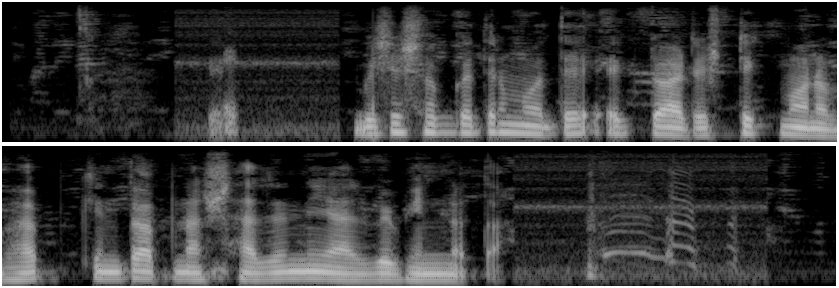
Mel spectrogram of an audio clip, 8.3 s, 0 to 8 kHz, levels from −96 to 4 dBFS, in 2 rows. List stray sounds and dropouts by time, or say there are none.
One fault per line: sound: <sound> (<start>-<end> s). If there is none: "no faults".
sound: laugh (1.0-1.2 s)
sound: laugh (7.1-7.9 s)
